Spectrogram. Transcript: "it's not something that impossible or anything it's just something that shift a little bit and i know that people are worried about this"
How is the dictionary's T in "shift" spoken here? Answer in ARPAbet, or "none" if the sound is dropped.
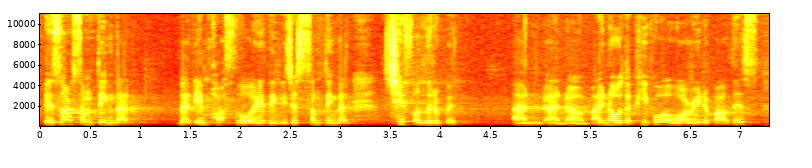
none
